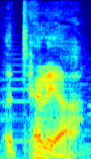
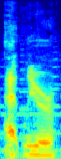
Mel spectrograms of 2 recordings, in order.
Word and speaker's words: Atelier: and the secret key or atlier ryza 3 if you prefer to go with that allegedly incorrect uh pronunciation but I do vaguely remember one of the voice actresses at some point when they were uh doing one of the earlier games uh actually saying that so six of one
